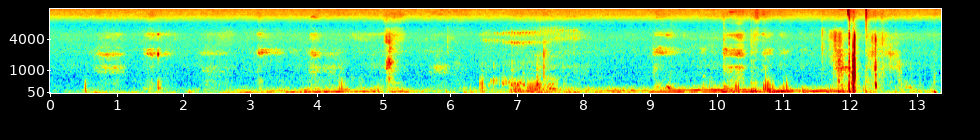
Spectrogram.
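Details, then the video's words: British Shorthair cat named Sara, sleeping indoors, snoring: soft low rumbling breaths repeated roughly three times a second, swelling and fading in slow waves, with a few faint clicks and rustles near the end. "Кошка ХРАПИТ"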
